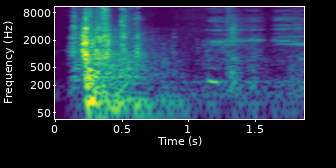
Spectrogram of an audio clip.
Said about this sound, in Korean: 윤영숙이 예배당 문을 열고 들어가자 기다리고 있던 최수양이 얼른 문을 닫았다.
